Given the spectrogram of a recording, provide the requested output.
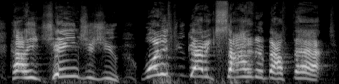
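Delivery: loud, high, impassioned preaching; preaching at full force. Acted. Urging students to get excited about God, full-force preaching. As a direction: build it into a rousing call to the congregation.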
